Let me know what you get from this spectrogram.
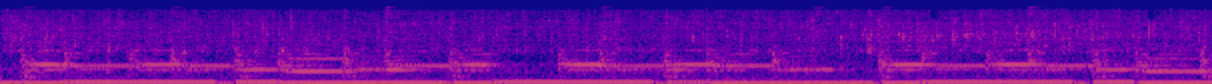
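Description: Hand-torn tofu chunks sizzling and crackling in hot oil in a frying pan, over background music with a simple melody and bass line.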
